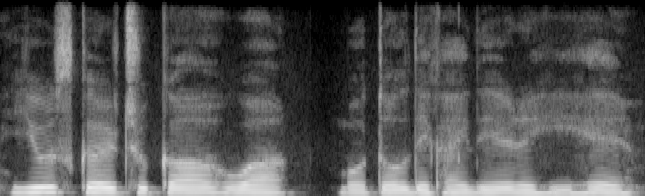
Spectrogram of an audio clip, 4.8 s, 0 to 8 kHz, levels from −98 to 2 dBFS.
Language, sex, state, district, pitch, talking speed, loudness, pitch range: Hindi, female, Arunachal Pradesh, Longding, 170 Hz, 110 wpm, -13 LUFS, 165-180 Hz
